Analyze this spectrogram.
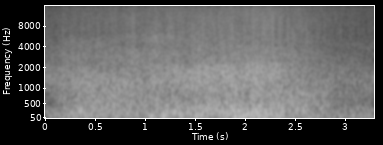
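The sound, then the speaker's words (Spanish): Steady ocean surf rolls and washes continuously, swelling slightly louder toward the middle before easing off, with a breezy, wind-blown hiss over the water and no voices. “Cualquiera que sea el caso, usted no podrá negar que el movimiento del mar es un fenómeno natural que provoca admiración, intriga y, en muchas ocasiones, angustia y miedo.”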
